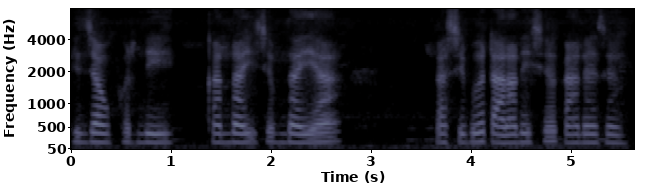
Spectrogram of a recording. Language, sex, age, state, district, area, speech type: Bodo, female, 60+, Assam, Chirang, rural, spontaneous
